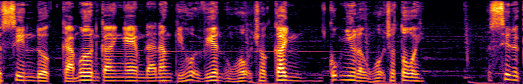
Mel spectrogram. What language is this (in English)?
Vietnamese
